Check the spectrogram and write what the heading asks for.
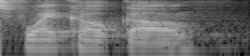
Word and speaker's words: Fuecoco: The fire type is Fuecoco, which, you know, depending on how you pronounce it, Fue, like Fuego, like hot Spanish.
